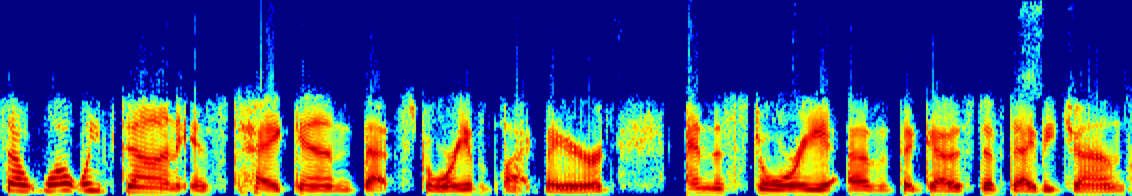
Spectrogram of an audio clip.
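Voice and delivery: usual speaking voice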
